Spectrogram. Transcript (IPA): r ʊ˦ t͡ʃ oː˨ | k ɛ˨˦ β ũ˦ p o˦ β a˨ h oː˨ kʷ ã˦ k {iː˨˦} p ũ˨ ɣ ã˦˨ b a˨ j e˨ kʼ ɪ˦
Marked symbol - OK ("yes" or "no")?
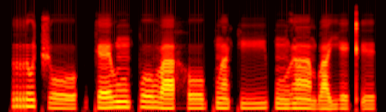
yes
